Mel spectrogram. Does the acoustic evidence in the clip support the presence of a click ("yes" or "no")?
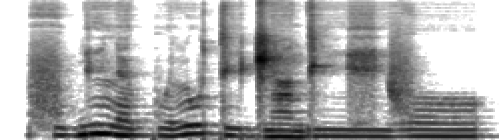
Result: no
